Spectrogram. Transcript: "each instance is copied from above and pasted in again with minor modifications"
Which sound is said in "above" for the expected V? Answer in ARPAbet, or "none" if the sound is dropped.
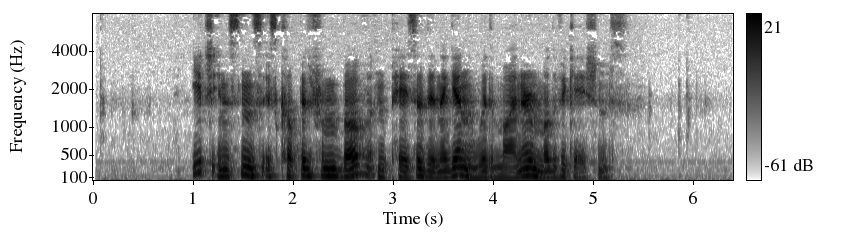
V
